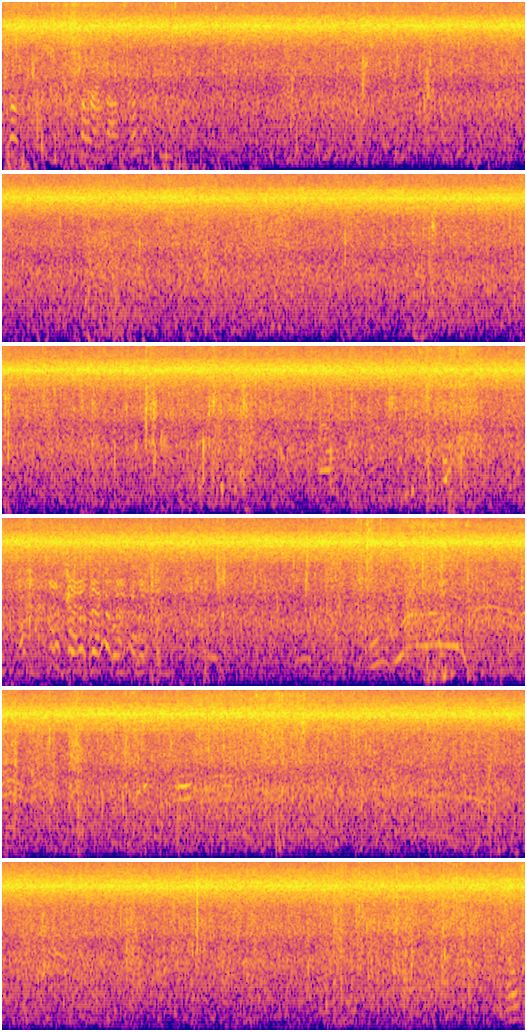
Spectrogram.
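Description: Shallow river riffle rushing steadily over rocks, with occasional paddle splashes from inflatable kayaks passing close by.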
